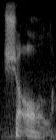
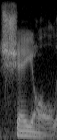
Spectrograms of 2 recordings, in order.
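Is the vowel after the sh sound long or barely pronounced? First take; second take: barely pronounced; long. First: The E after sh is short, barely pronounced. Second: The E after sh is a long 'ee' vowel. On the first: The speaker calls it right. "a Hebrew short E. So you don't really pronounce it" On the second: The speaker calls it wrong. "It's not a long E. It's not Sheol"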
